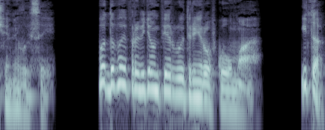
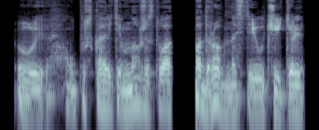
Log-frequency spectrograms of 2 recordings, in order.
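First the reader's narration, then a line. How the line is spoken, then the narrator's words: Grim interjection. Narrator (Russian): мрачно вмешался Рэм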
